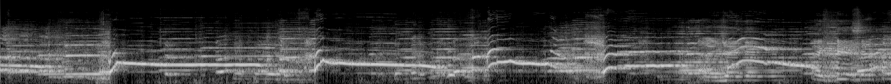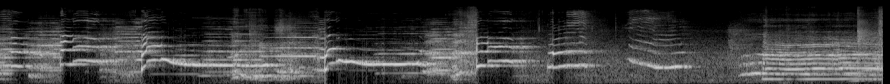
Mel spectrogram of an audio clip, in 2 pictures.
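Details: Domestic dog howling to harmonica music. Repeated drawn-out howls bend around a steady pitch and come every couple of seconds, mixed with the harmonica's chords. Near the end the playing briefly drops away.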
